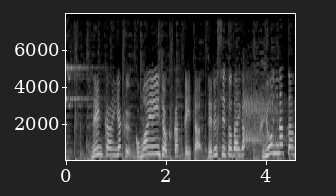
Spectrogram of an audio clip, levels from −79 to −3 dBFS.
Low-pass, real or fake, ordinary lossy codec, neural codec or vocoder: none; real; none; none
